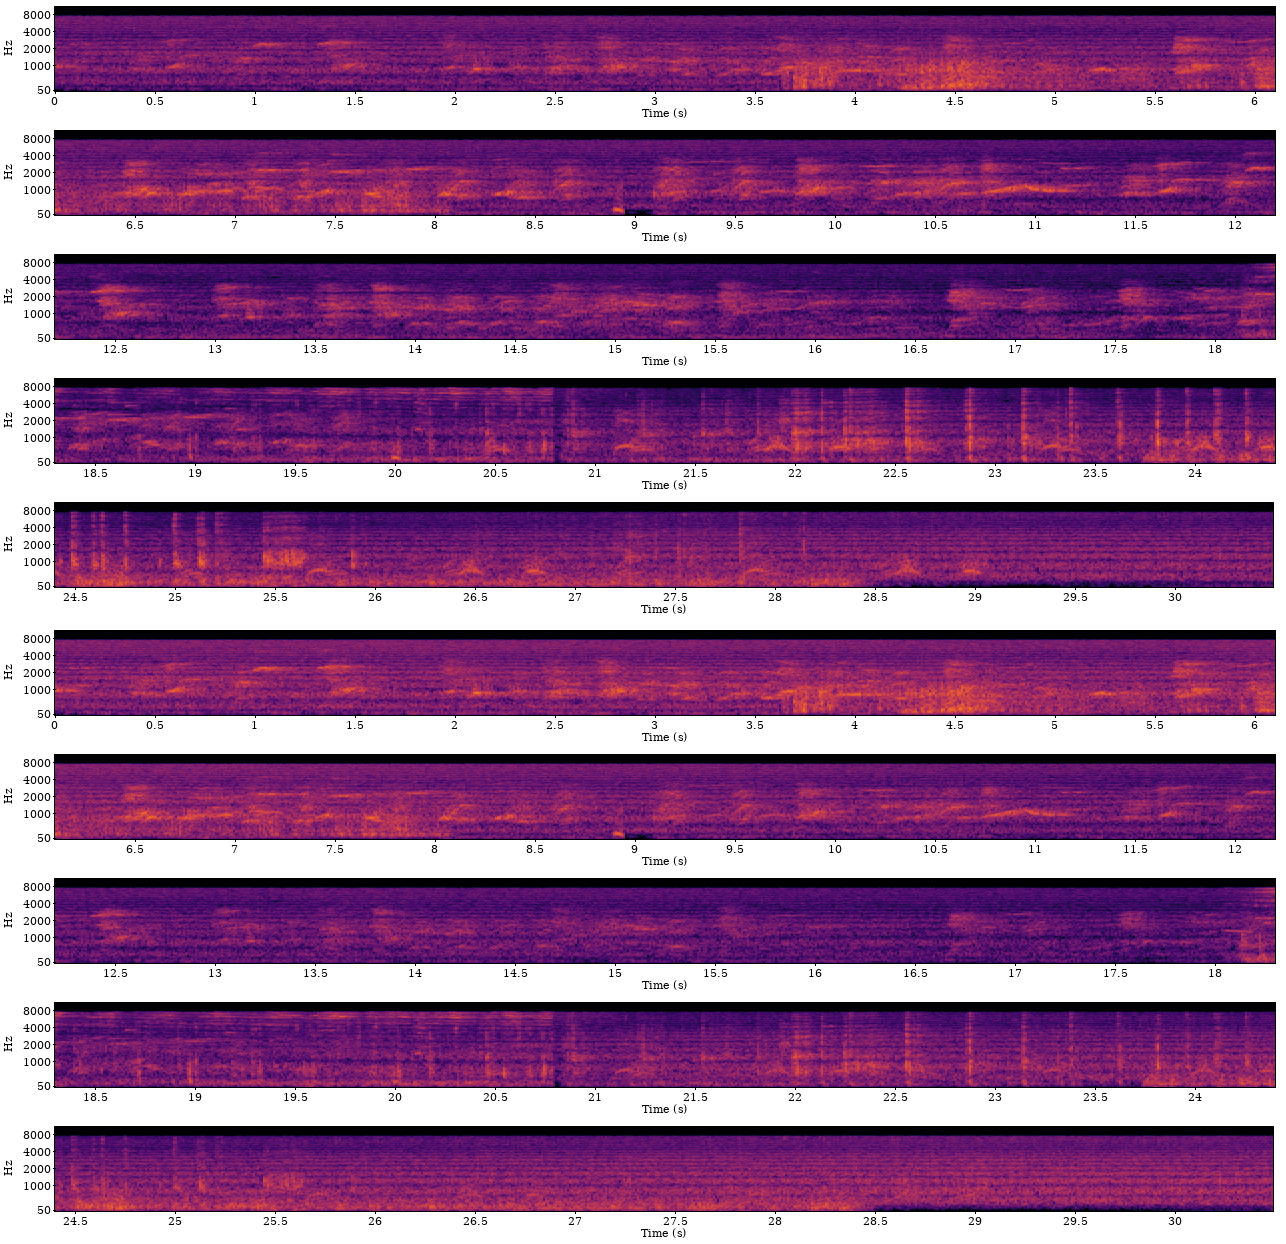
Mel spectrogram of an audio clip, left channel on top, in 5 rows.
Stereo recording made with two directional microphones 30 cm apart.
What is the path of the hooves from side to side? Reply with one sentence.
You can hear the hooves travel towards the left.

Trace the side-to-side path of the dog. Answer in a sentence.
In this clip you hear the dog move to the left.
